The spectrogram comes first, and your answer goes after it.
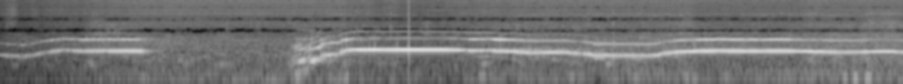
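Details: Chloe, a pet dog, howling in response to sirens she hears; long sustained tonal howls holding steady pitch, a brief pause, then a rising howl that stays level, dips and rises again.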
